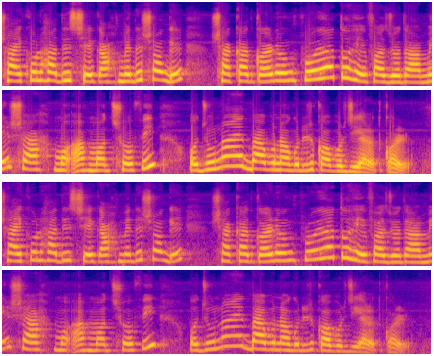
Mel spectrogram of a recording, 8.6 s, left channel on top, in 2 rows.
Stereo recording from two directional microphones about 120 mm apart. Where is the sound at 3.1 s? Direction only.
40° left (ahead or behind); by 8.3 s 60° left (ahead or behind).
